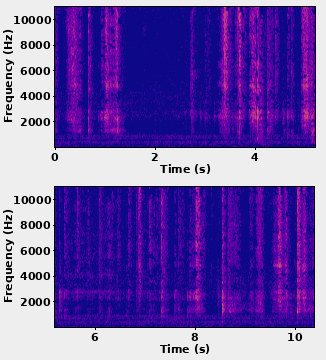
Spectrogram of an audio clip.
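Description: Faint, scattered scrapes and light ticks of a wooden paint stick against thin plastic cups as acrylic pour paint is dribbled in, with the rustle of latex-gloved hands.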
